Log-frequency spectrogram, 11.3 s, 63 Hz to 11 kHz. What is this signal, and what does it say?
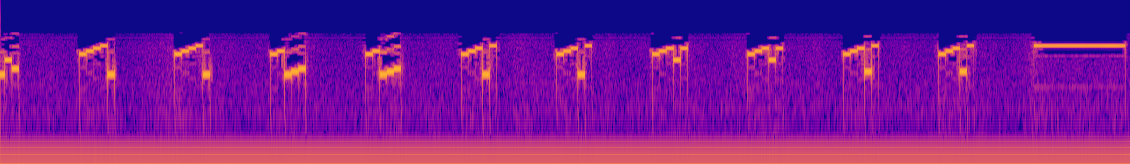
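Five-tone selective call (ZVEI), heard as quick runs of five tones, tones of about 70 ms. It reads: 89001 89001 89123 89123 89011 89011 89060 89060 89022 89022
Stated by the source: ZVEI five-tone call 89014 received by SDR.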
